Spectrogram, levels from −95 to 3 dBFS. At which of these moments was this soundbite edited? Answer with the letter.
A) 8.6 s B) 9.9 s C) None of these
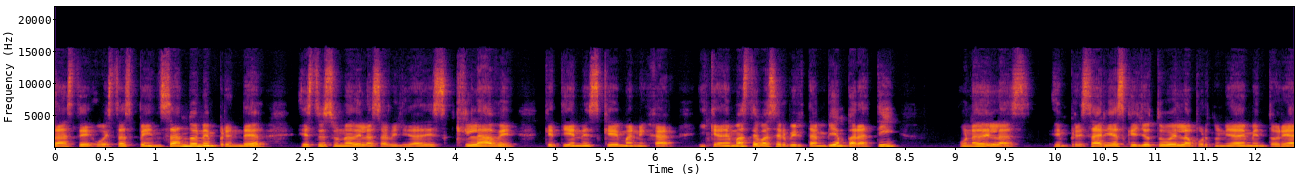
B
